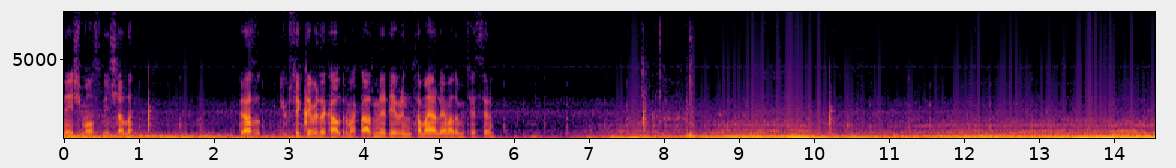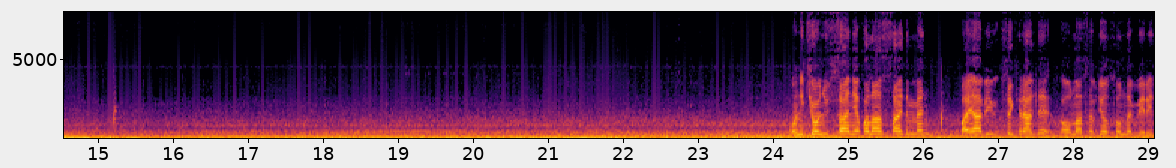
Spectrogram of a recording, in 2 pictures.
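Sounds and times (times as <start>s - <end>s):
diesel engine revving through gears: 6.3s - 29.0s.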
